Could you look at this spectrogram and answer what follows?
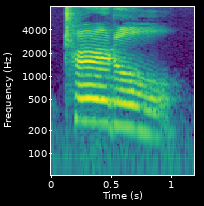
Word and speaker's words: turtle: the g jaguar turtle the second t is like a d turtle turtle we don't say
